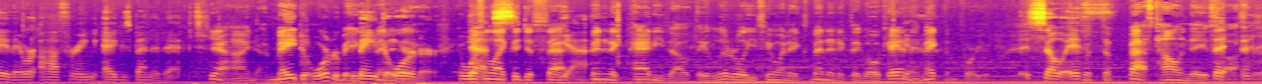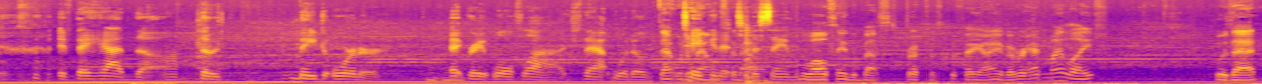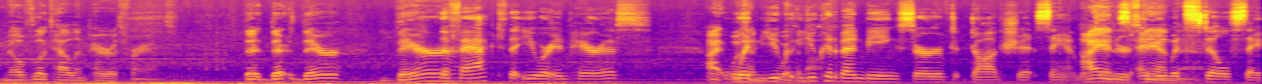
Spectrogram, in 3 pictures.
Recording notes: This episode we record out on our quarterdeck on the first nice day we have seen lately.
